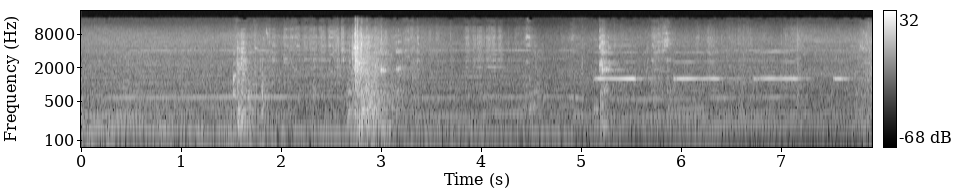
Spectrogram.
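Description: A hydraulic hammer pounds against rock with loud knocks.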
